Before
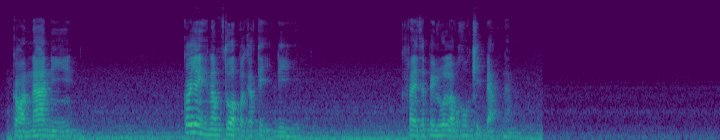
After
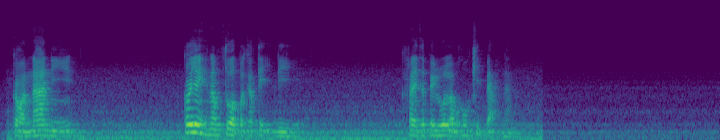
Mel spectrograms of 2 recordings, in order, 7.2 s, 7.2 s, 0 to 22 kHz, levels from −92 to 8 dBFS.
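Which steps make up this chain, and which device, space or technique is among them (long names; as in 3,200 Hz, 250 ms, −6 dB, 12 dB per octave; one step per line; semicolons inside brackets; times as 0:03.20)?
0:04.37–0:04.96: dynamic equaliser 3,600 Hz, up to −7 dB, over −54 dBFS, Q 1
inside a cardboard box (low-pass filter 2,900 Hz 12 dB per octave; hollow resonant body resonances 240/450 Hz, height 12 dB, ringing for 65 ms)
level +4.5 dB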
